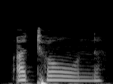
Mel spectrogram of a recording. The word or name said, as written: atone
